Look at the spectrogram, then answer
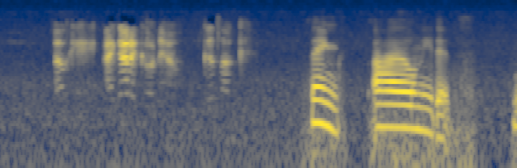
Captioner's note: none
